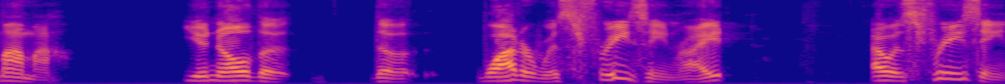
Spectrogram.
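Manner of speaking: plain, no-fuss, matter-of-fact delivery. Retelling what the son said about the freezing water: imitating son's matter-of-fact tone. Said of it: "he was so matter of fact about it".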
